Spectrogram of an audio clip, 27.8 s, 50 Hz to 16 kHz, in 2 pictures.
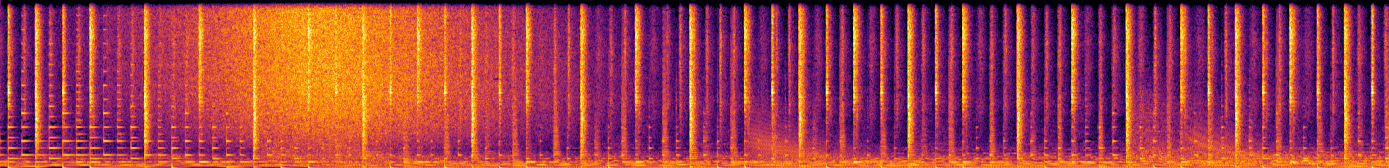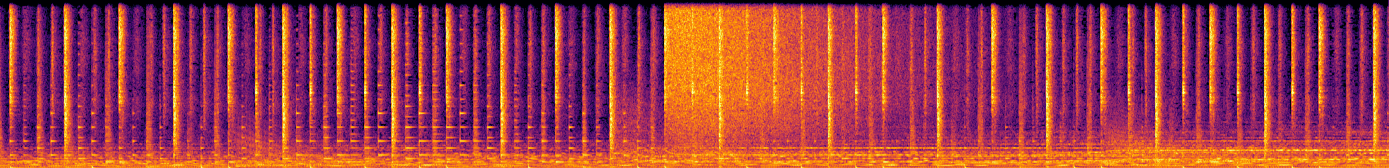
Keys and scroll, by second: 3.4 s, 8.2 g, 13.9 g, 19.4 e, 22.7 s.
